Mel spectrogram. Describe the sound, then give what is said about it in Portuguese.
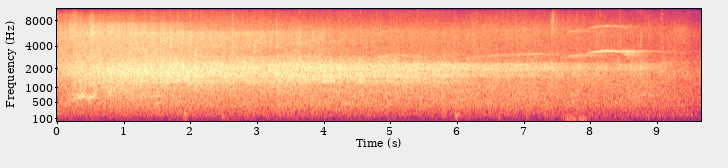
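A church audience applauds Jesus during a sermon, a dense, steady wash of clapping from many hands that holds strong and then gradually thins and softens toward the end, with no talking over it. “Aplauda Jesus por isso.”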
